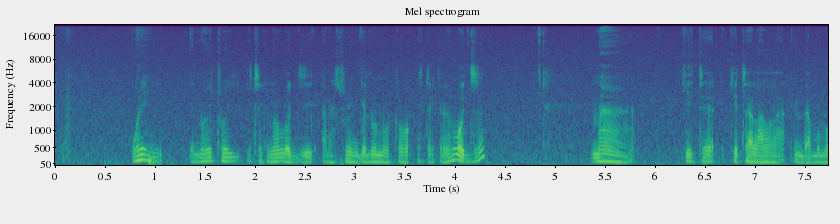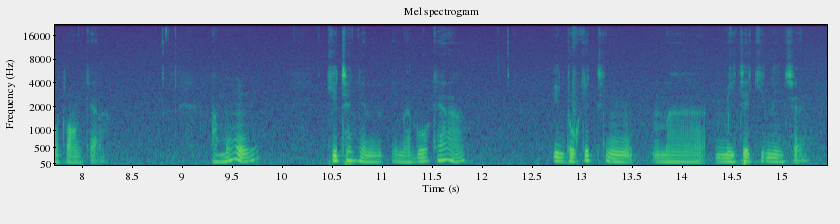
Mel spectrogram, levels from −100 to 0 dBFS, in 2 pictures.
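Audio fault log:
No fault is present in this speech audio.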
